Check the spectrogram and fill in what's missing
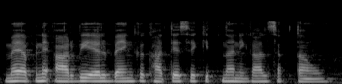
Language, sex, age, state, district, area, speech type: Hindi, male, 30-45, Madhya Pradesh, Betul, urban, read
